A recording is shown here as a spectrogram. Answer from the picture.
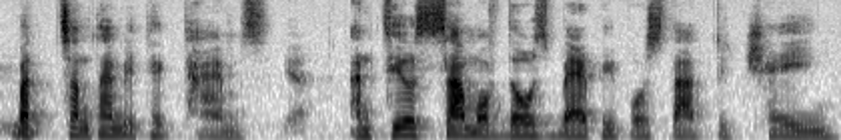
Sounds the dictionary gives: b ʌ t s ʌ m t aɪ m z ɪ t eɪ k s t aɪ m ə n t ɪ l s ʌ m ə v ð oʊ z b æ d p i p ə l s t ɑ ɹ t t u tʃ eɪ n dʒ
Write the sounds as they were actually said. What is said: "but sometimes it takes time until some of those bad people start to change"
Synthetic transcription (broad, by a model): b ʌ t s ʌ m t aɪ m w ɪ t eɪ k t aɪ m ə n t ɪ l s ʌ m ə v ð oʊ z b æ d p i p ə l s t ɑ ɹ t t u tʃ eɪ n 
